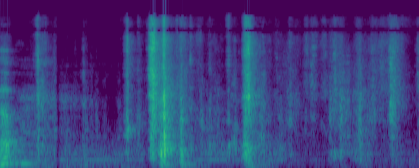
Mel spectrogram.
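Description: Cardboard BinaxNOW test-kit box opened by hand: a few short scraping, rustling sounds of the flap and paperboard inner packaging being pulled out, the loudest about a second and a half in.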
